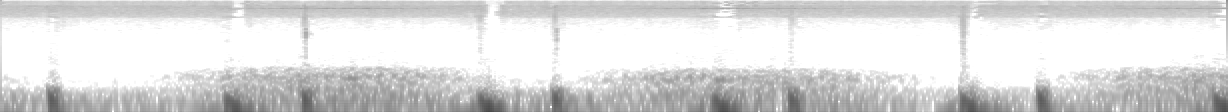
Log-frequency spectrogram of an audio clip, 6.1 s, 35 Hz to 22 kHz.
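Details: Animated cartoon shark character's heartbeat and breathing sound effect, not a real recording: paired low heart thumps at roughly 48 a minute, slow breath noise swelling between them.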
